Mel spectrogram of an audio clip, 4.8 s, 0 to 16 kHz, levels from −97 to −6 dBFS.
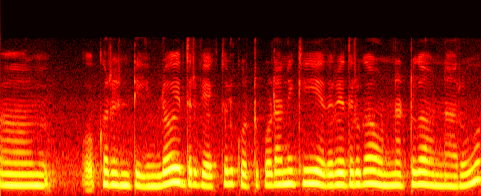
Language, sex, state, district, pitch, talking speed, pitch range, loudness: Telugu, female, Andhra Pradesh, Anantapur, 215 Hz, 135 wpm, 205-230 Hz, -23 LUFS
